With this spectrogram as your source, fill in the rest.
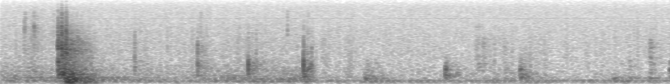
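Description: A man's footsteps tap on pavement.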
